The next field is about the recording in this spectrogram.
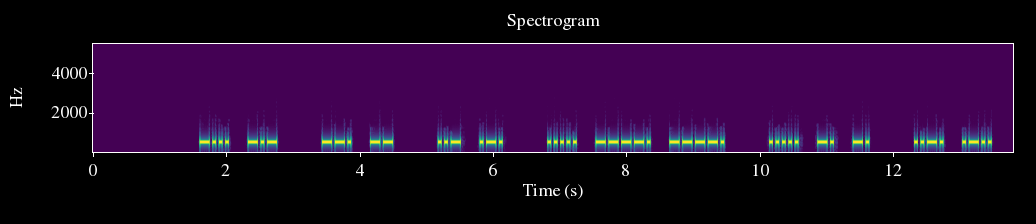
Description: Morse code, heard as a keyed tone, about 24 wpm, spaced as for 18 wpm, 550 Hz. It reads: BK GM UR 599 5NN FL
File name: POTA203 18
